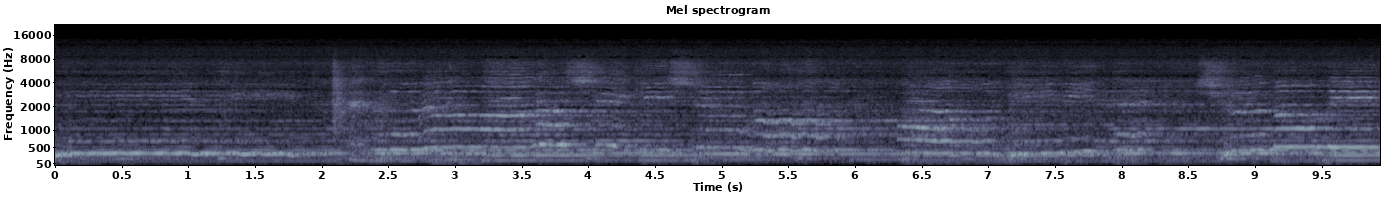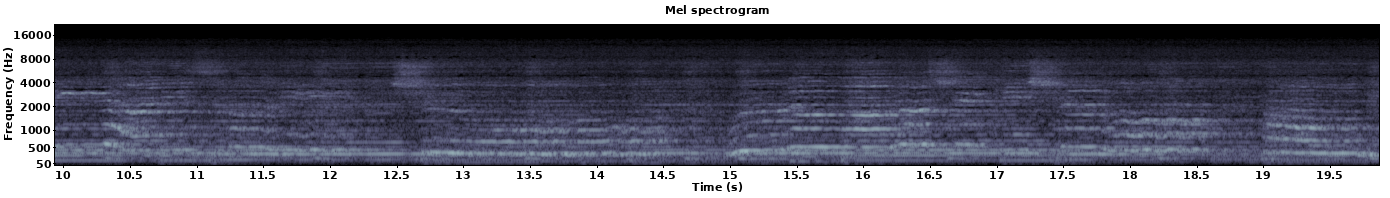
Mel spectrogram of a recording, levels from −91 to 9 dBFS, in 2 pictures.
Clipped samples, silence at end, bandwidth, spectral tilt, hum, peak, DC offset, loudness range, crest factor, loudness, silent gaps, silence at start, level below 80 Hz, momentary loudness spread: under 0.1%; 0 s; 15 kHz; -4 dB/octave; none; -18 dBFS; under 0.1%; 3 LU; 16 dB; -34 LUFS; none; 0 s; -74 dBFS; 7 LU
